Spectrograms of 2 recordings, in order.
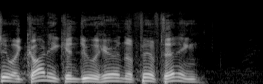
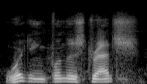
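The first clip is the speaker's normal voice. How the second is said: excited baseball radio call; live play-by-play; 3 semitones higher than usual. Real, not acted. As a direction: call the action as it happens.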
